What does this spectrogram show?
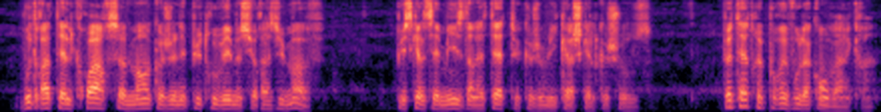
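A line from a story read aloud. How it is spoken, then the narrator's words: Half-voiced, talking to herself. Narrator (French): Elle dit à mi-voix, comme se parlant à elle-même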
